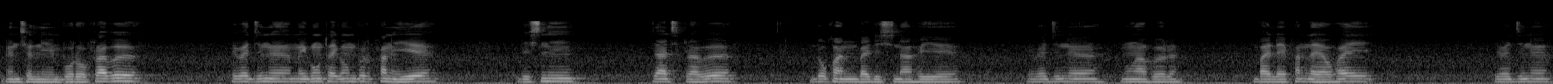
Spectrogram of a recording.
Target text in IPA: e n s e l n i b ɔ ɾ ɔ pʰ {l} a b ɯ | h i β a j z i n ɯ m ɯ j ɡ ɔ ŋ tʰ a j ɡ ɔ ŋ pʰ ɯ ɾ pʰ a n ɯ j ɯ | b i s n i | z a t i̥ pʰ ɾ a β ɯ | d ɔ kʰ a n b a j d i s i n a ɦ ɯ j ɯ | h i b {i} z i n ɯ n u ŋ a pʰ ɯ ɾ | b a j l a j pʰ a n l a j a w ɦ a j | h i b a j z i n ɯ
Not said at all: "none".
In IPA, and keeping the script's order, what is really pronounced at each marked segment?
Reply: ɾ, a

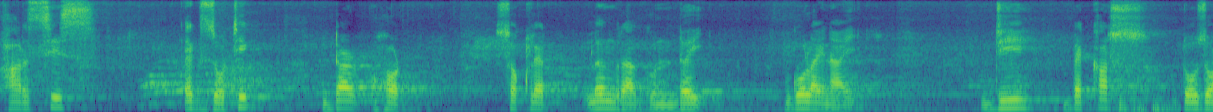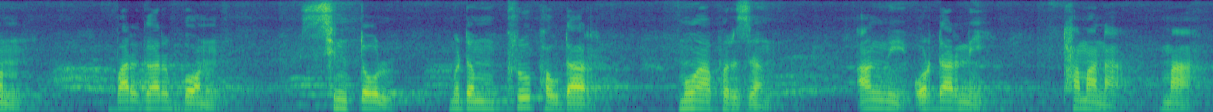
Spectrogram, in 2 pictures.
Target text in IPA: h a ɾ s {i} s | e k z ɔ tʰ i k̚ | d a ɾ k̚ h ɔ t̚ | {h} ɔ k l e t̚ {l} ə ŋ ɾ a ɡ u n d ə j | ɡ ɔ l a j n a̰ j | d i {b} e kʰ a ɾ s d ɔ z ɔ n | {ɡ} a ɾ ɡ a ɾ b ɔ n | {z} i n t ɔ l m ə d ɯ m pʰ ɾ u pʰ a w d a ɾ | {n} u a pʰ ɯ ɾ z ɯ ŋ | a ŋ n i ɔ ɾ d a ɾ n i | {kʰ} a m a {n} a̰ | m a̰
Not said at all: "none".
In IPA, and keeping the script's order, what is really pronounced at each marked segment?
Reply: i, s, l, b, b, s, m, tʰ, n

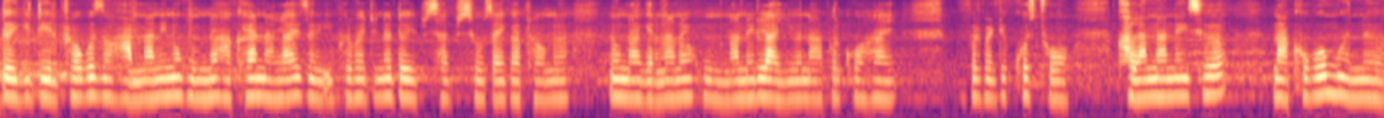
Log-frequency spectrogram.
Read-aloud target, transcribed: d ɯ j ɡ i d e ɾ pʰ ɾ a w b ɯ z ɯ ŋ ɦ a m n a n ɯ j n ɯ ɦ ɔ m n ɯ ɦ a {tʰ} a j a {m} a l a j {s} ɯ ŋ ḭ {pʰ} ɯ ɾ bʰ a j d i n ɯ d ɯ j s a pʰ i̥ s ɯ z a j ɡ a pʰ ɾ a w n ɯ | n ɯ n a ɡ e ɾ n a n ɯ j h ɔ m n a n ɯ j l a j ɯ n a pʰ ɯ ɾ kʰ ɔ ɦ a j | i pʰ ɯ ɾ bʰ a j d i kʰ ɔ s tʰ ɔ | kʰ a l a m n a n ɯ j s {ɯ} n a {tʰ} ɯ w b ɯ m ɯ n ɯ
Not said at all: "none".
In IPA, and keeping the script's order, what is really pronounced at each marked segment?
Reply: kʰ, n, z, pʰ, ɯ, kʰ

